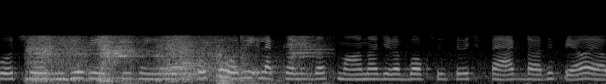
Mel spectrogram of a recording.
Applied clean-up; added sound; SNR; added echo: none; Drawer open or close; 0 dB; none.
